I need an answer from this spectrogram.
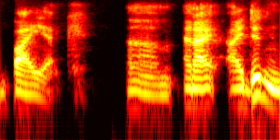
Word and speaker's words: Bayek: asked like well okay why the vocalization baek where did you come up with that pronunciation because we don't actually know what the middle egyptian would have sounded like they said well uh we named him bayek because we didn't want to call him bike because that sounded too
